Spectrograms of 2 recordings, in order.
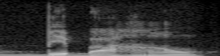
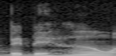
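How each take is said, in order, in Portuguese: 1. A segunda sílaba tem a vogal 'a'. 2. A segunda sílaba tem a vogal 'e'. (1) "lá no Ceará a gente fala" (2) "em vez de falar beberrão"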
